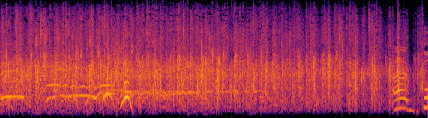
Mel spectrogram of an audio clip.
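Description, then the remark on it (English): A room full of people applauds steadily and loudly for several seconds for the performers, writers and artists, dense clapping mixed with cheers and whoops, a few voices rising over the crowd. “Can we have another massive round of applause, please, for all our performers and writers and artists?”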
